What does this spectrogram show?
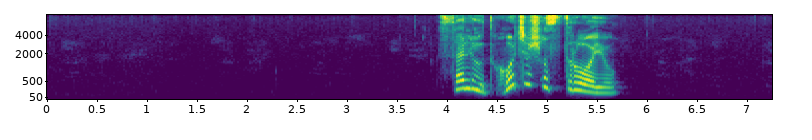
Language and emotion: Russian, positive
